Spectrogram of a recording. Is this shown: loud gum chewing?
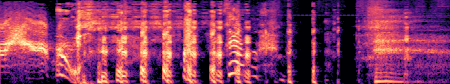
no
